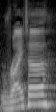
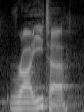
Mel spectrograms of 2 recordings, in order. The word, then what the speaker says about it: raita: dishes for contrasting flavor are there any other pronunciations so I have raita and Rita rder r a i t a writer that's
